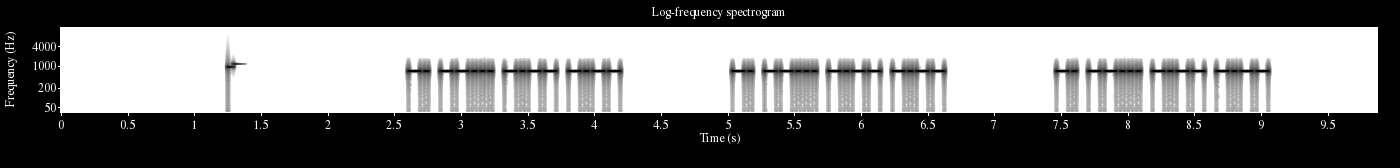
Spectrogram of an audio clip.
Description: Morse code, heard as a keyed tone, about 40 wpm, 700 Hz. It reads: N7YY N7YY N7YY
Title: Call Signs Repeated 2x - 40wpm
